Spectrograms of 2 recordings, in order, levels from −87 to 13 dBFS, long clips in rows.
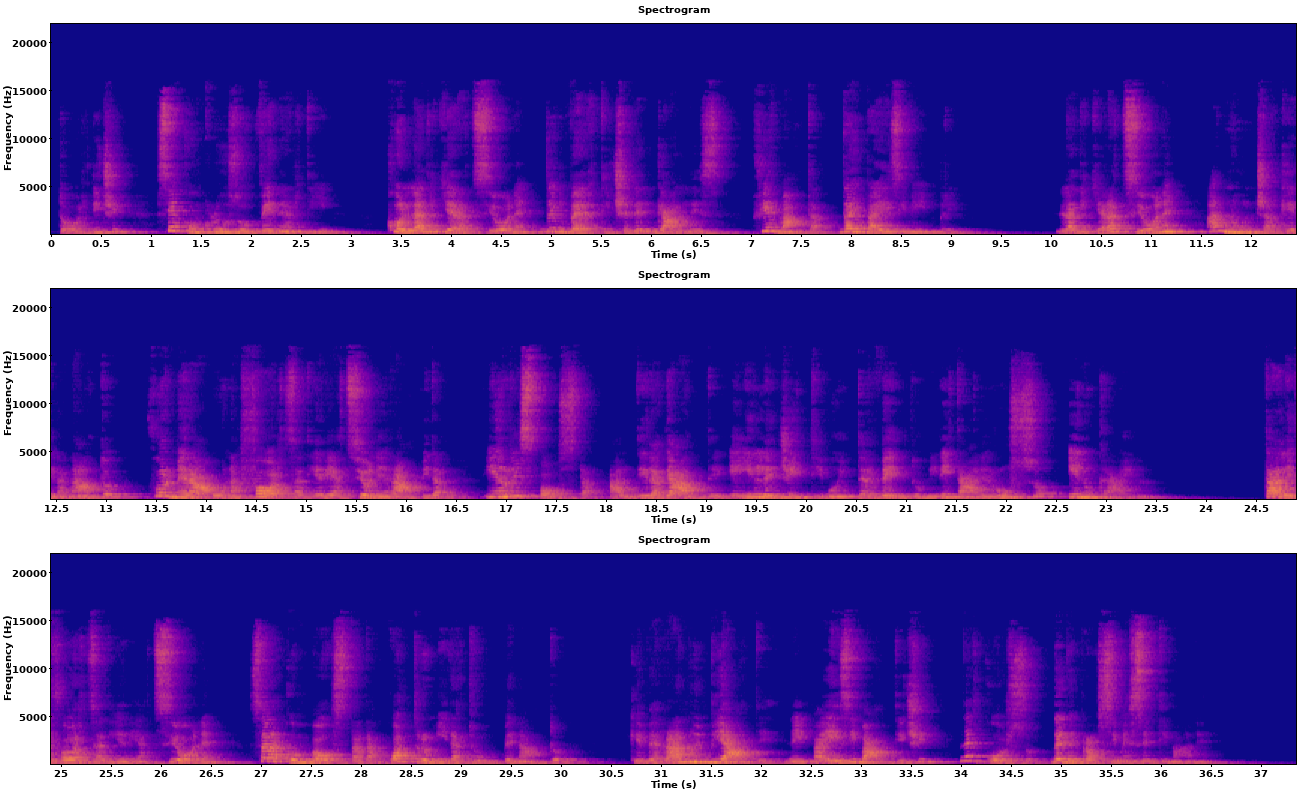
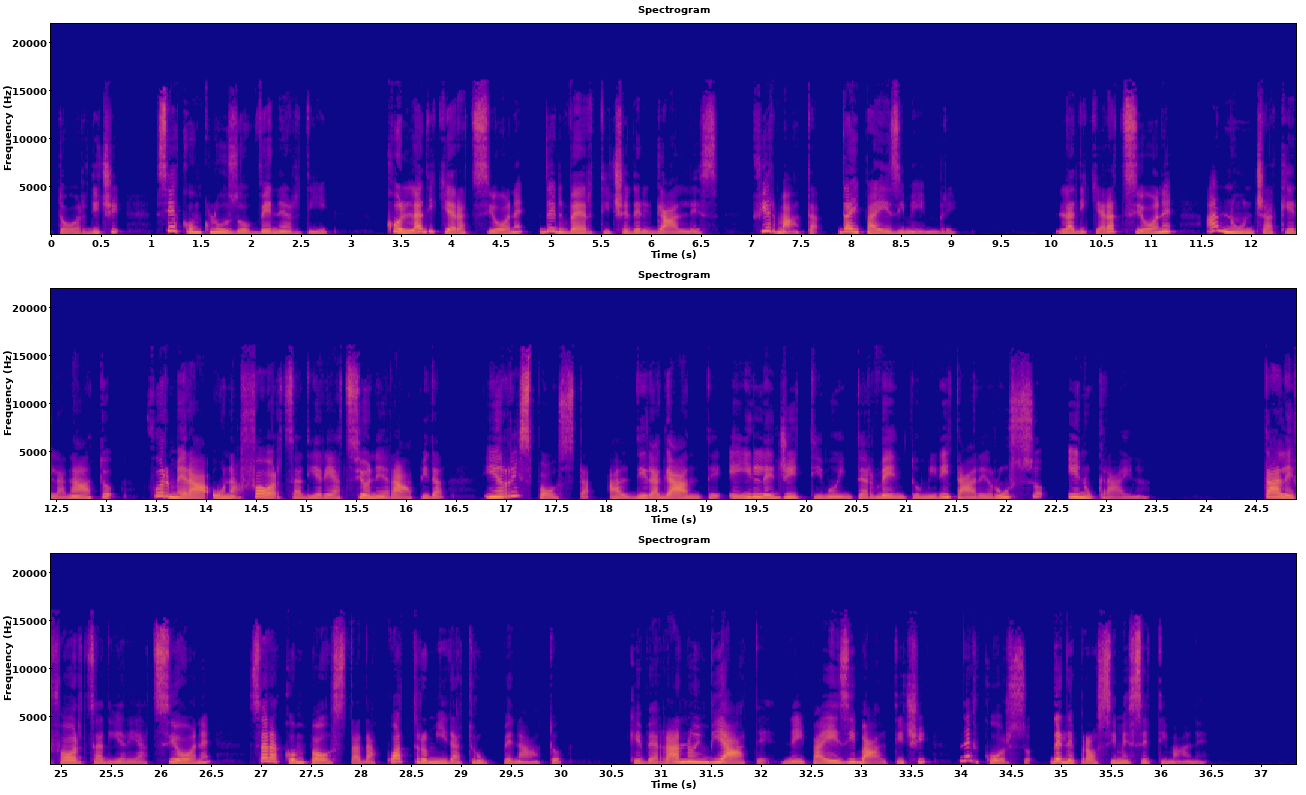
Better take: second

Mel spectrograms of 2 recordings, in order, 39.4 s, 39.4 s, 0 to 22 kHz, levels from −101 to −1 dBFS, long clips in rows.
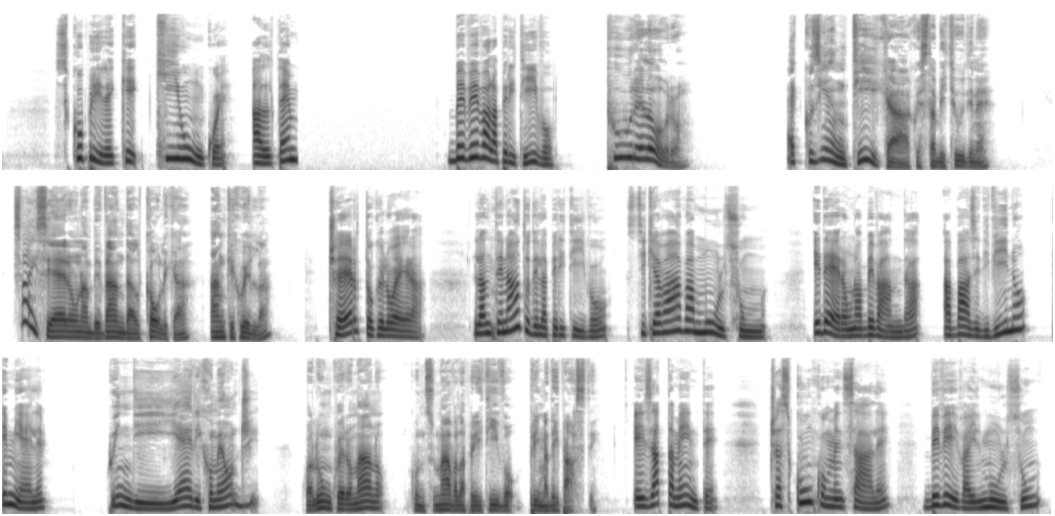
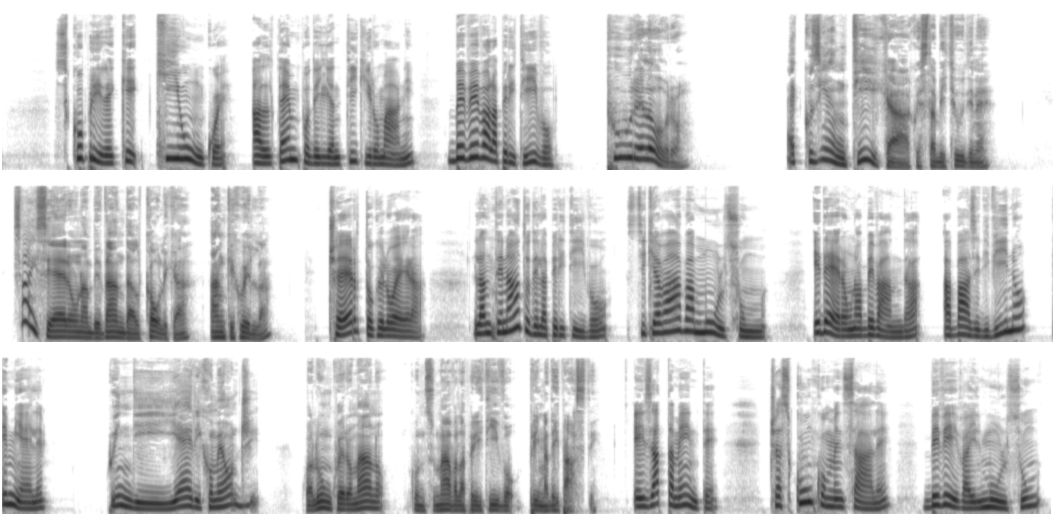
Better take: second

